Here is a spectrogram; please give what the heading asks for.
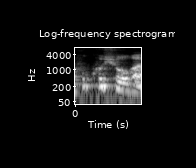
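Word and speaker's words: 複勝: 일본어식 발음으로 후쿠쇼가 되는데 이게 왜 복승인지 모르겠어.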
